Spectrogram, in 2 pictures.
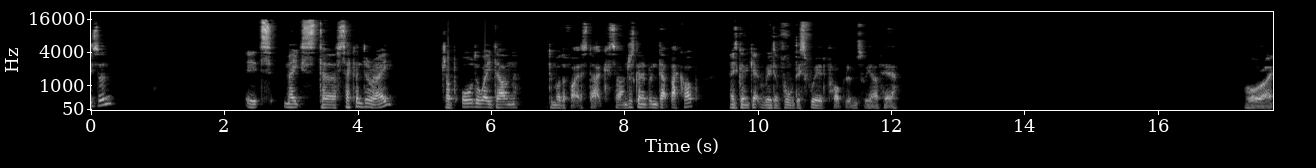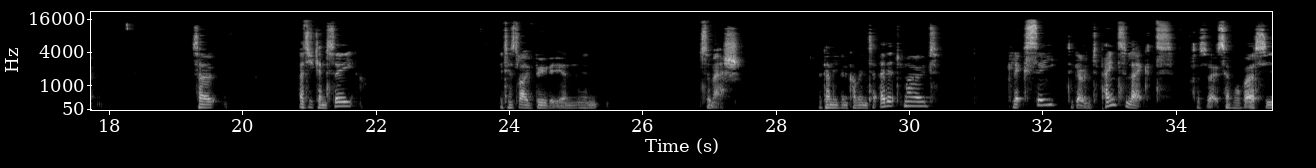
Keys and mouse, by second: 7.3 click, 10.8-11.3 drag, 12.6 click, 13.9 click, 16.1-17.6 middle drag, 18.8 g, 23.1-23.8 middle drag, 24.8 shift+middle drag, 25.9 middle drag, 26.7 Tab, 27.8 click, 28.2 shift+middle click, 29.0 middle click, 29.9 c, 34.0 middle click.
